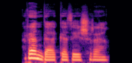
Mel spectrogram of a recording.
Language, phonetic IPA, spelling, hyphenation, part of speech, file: Hungarian, [ˈrɛndɛlkɛzeːʃrɛ], rendelkezésre, ren‧del‧ke‧zés‧re, noun, Hu-rendelkezésre.ogg
- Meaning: sublative singular of rendelkezés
